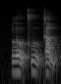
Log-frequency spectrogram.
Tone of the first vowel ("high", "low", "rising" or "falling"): falling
